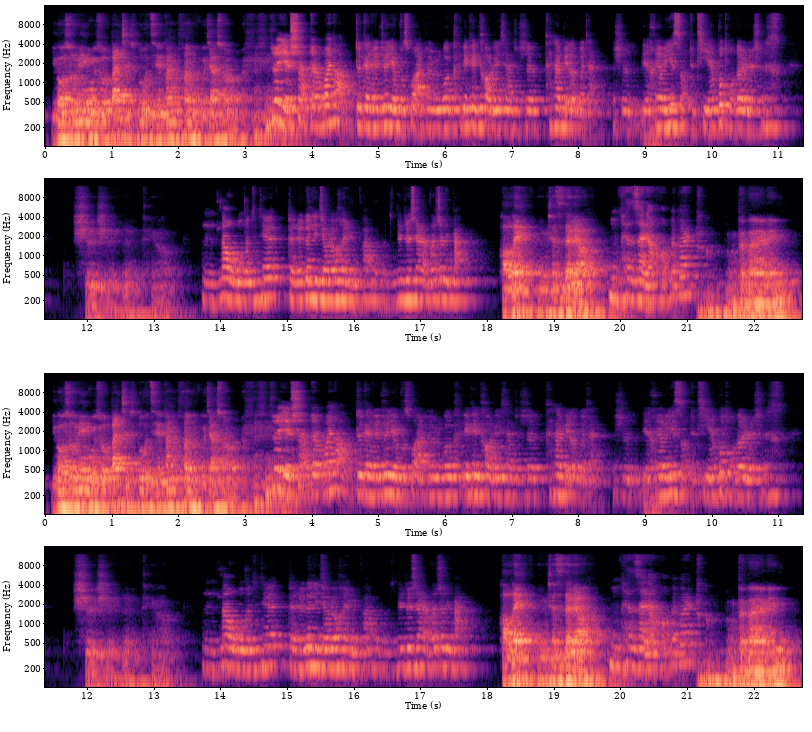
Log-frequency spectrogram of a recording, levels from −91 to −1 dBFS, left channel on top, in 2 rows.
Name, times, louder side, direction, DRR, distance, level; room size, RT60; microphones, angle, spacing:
voice 1, 0.1-3.4 9.0-9.1 11.8-12.7 13.0-13.2 18.2-19.7 21.1-22.4, right 1 dB, 10° right, -3 dB, 0.4 m, -21 dB
voice 2, 3.3-11.0 13.7-17.7 19.8-21.2, left 2 dB, 60° left, 2 dB, 0.4 m, -27 dB
2.3 x 2.1 x 2.9 m, 0.88 s
head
